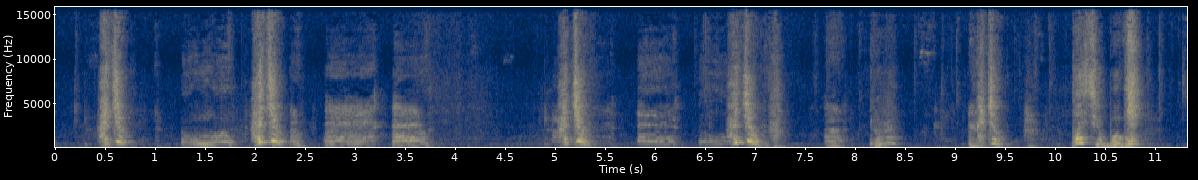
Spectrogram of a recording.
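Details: Yorkie dog sneezing on command while its owner coaxes it: several short, sharp sneezes from a small dog, with the person's coaxing voice between them.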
